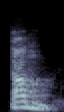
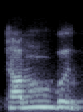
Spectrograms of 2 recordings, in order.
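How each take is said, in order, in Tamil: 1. சொல் எந்த 'b' ஒலியும் இல்லாமல் முடிகிறது. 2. முடிவில் 'b' ஒலி உச்சரிக்கப்படுகிறது.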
